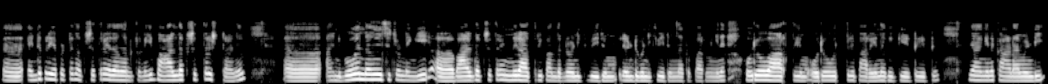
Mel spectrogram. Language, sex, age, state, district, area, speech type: Malayalam, female, 18-30, Kerala, Kozhikode, urban, spontaneous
